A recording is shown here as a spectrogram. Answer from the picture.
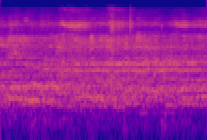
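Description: Many children's voices chattering and calling at once, echoing in a large hall.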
